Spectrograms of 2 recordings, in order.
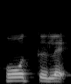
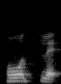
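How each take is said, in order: First: The vowel between t and l is kept. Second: The t and l are joined, vowel dropped.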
